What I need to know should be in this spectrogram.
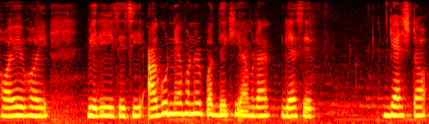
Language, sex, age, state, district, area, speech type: Bengali, female, 45-60, West Bengal, Purba Medinipur, rural, spontaneous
